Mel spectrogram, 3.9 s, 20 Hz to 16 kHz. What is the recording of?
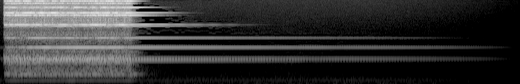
A single ring of a Ericsson RIJEN model 1965.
